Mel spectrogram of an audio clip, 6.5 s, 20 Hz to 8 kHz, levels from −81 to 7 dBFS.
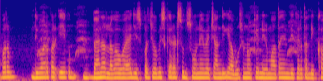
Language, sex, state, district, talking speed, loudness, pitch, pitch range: Hindi, male, Uttar Pradesh, Shamli, 225 wpm, -14 LUFS, 165 Hz, 160-170 Hz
